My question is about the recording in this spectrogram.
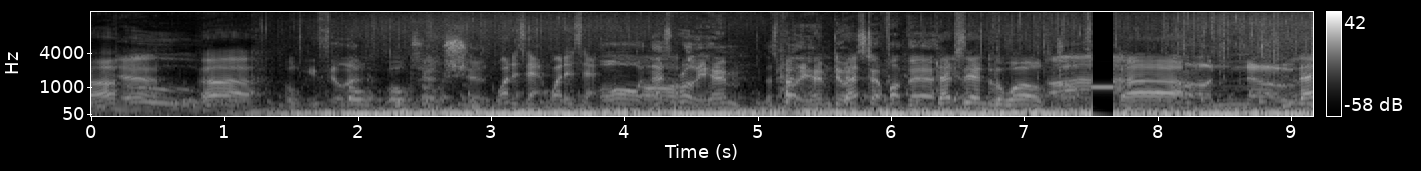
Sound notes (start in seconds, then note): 1.3 rumble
